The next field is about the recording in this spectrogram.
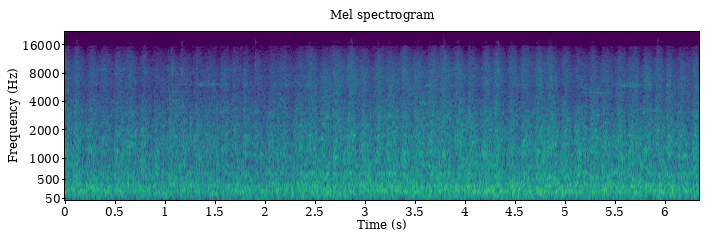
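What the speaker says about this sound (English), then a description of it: "This train does actually start getting pretty heavy." A heavy freight train rolling along in the RailRoads Online video game, a continuous loud rumble with rhythmic clickety-clack of wheels over rail joints, steady throughout with no speech.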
